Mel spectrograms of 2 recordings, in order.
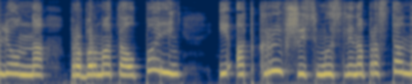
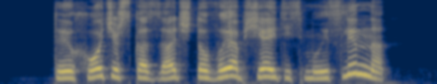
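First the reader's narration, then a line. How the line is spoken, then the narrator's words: Open amazement. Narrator (Russian): Неприкрытое изумление в голосе Харона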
